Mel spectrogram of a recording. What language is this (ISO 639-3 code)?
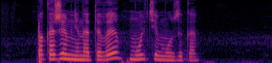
rus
